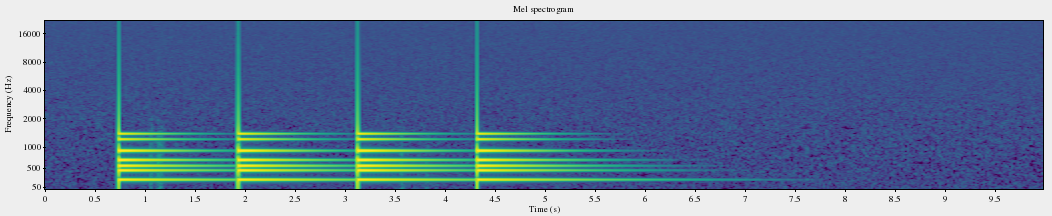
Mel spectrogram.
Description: Clock strike, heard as a bell. 4. Four o'clock.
